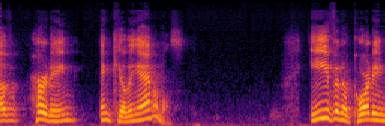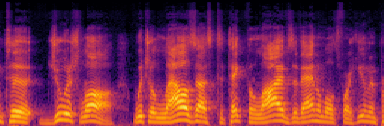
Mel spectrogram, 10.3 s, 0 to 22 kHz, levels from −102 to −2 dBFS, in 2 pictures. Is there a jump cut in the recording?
no; 0 cuts

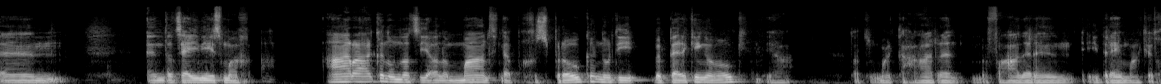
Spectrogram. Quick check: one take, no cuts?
no; 2 cuts; at 5.0 s, 8.6 s

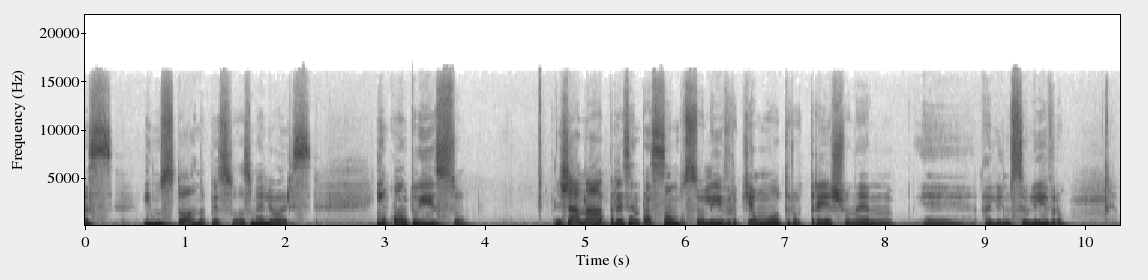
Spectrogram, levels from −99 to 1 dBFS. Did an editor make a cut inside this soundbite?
no; 0 cuts

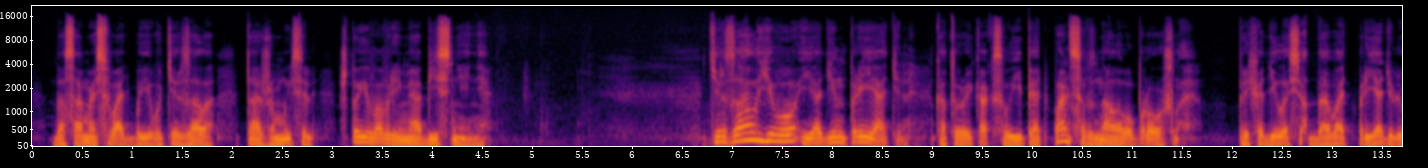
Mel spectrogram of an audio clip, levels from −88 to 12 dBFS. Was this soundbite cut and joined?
no; 0 cuts

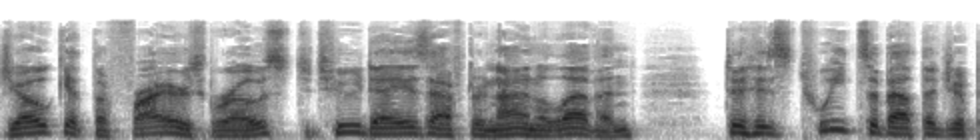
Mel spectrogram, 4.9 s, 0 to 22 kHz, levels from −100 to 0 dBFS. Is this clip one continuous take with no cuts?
no; 2 cuts; at 1.0 s, 1.6 s

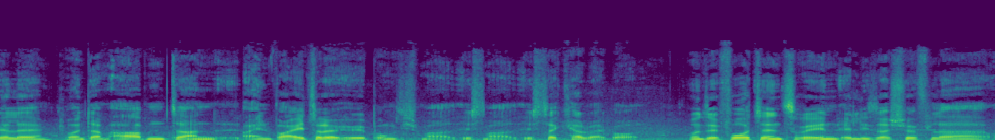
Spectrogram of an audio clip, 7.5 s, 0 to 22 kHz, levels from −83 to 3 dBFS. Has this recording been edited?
yes; 2 cuts; at 3.0 s, 3.6 s

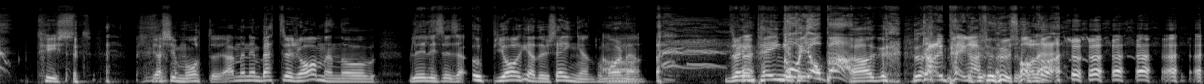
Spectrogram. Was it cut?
no; 0 cuts

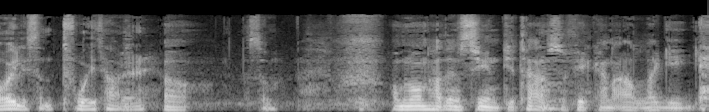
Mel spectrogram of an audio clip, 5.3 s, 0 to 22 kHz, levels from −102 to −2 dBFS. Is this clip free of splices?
yes; 0 cuts

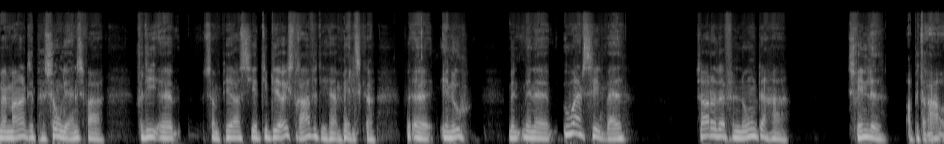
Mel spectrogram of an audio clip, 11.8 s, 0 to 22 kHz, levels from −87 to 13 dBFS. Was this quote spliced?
no; 0 cuts

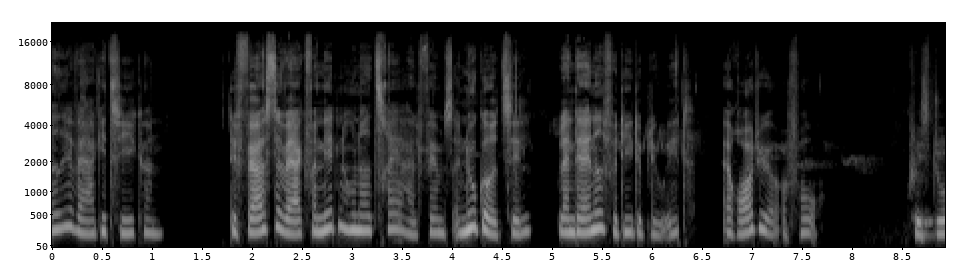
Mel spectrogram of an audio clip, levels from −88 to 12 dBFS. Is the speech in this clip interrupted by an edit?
no; 0 cuts

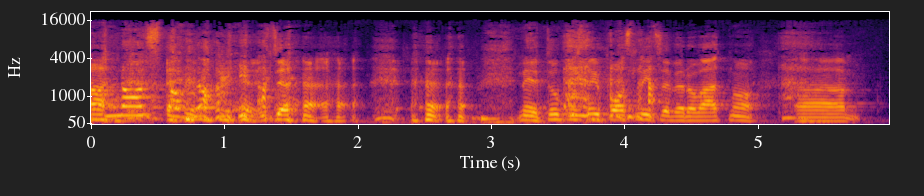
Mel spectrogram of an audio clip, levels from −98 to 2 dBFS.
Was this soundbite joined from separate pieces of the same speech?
no; 0 cuts

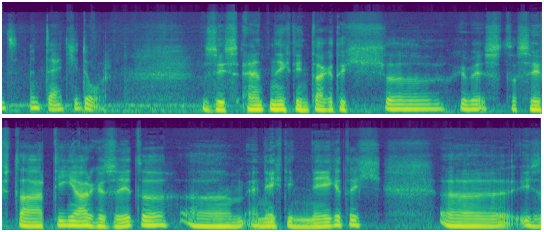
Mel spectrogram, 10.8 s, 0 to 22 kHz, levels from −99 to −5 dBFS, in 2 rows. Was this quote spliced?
yes; 3 cuts; at 3.8 s, 5.8 s, 8.0 s

